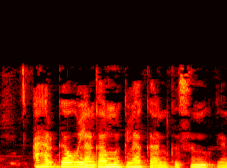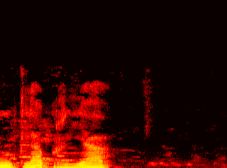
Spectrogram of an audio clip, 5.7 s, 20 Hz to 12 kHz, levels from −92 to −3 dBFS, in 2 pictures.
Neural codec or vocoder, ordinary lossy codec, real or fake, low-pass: none; AAC, 64 kbps; real; 7.2 kHz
